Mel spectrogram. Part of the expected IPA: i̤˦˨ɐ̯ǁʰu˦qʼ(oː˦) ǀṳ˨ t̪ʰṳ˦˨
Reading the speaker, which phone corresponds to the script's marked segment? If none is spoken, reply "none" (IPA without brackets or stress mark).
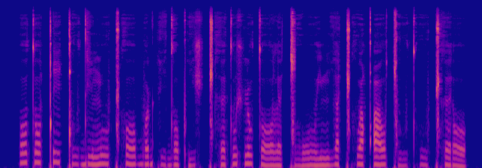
oː˦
